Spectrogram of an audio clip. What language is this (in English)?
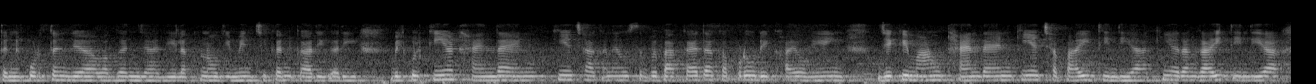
Sindhi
